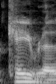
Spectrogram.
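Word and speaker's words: Cairo: Illinois Koo Illinois or KRA as they pronounce it in the town and uh um uh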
